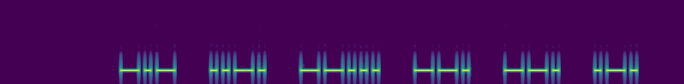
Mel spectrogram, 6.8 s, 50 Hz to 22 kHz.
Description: Morse code, heard as a keyed tone, about 20 wpm, spaced as for 14 wpm, 700 Hz. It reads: KF7GGR
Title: 213 Lesson 34g - Number 8 - Call Signs 20wpm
